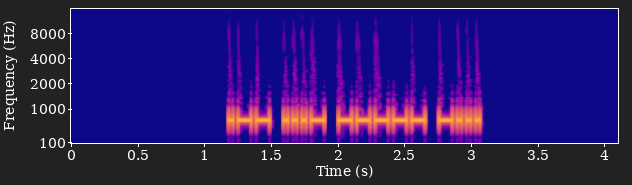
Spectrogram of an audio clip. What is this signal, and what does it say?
Morse code, heard as a keyed tone, about 36 wpm, 700 Hz. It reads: WV0B
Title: USA Call Signs - 4 Characters - 3x Character Spacing - 35wpm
